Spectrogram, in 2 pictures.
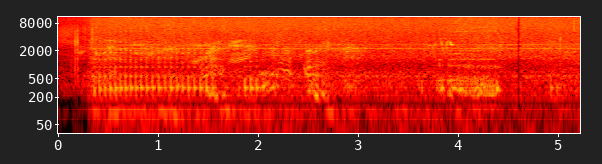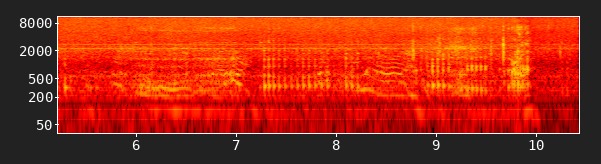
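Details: Lions growling at a kill of a male impala in Tswalu Kalahari Game Reserve, South Africa, as a lioness that had been away rejoins the group, greeting growls after separation; deep rumbling growls in bursts, with a guide talking and vehicle hum.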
